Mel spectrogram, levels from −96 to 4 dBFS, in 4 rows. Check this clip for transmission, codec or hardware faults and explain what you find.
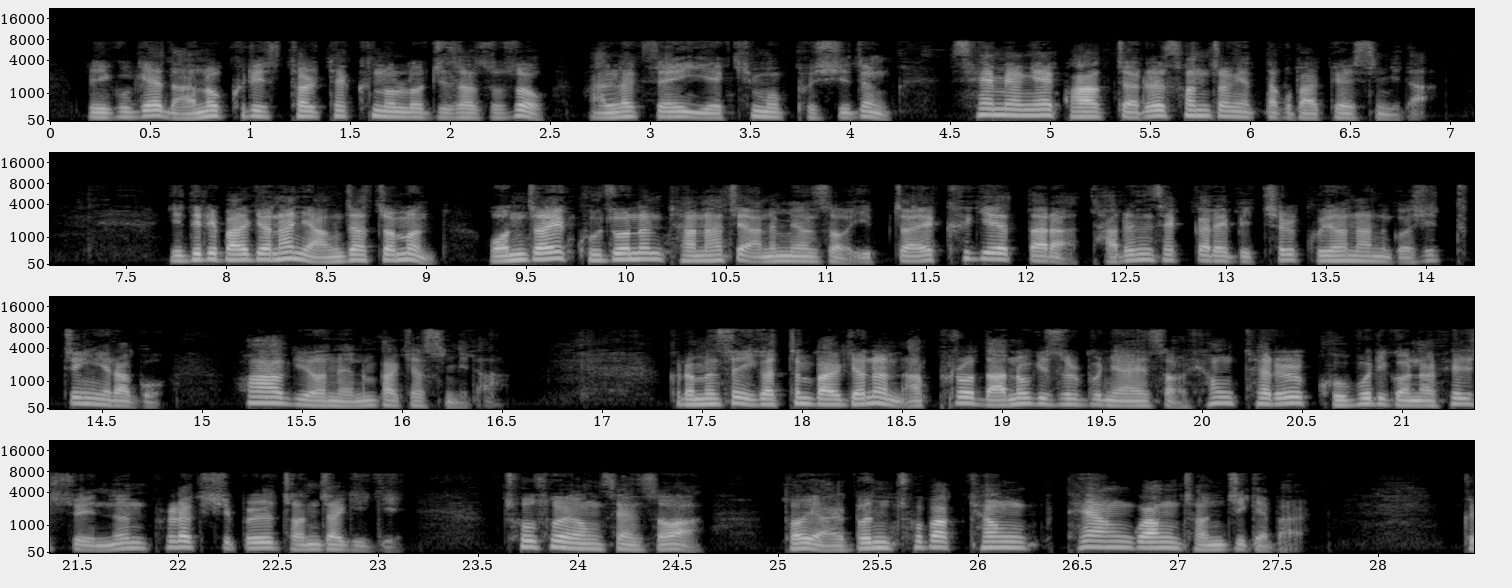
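One fault appears three times: sound cut by the noise suppressor, at 7.31–7.63 s, 23.05–23.64 s and 28.0–28.21 s. The suppressor misreads steady or fading sound as noise and pulls it down, by about 9, 10 and 7 dB. The sound sinks or its tail shortens, but never drops to silence, unlike a packet-loss gap. This is heard through the call path's 8 kHz bandwidth.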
